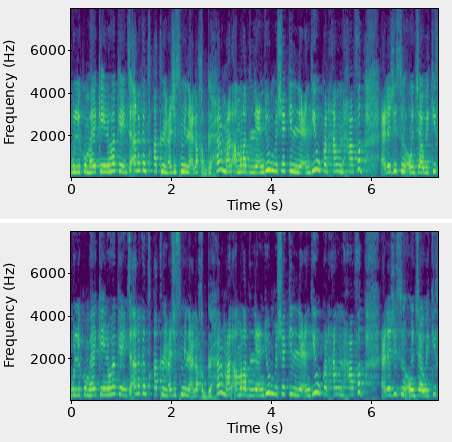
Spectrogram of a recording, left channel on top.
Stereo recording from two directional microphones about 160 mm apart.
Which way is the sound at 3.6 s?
20° left (ahead or behind).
